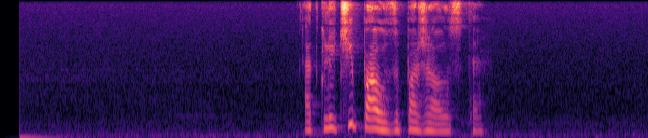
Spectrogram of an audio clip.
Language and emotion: Russian, neutral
